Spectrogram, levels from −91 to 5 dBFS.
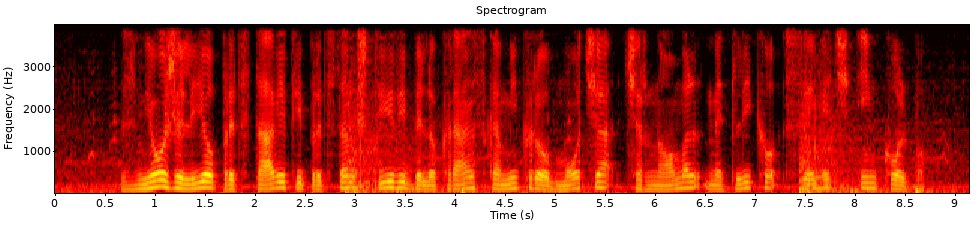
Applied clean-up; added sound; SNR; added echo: none; Fireworks; 14 dB; none.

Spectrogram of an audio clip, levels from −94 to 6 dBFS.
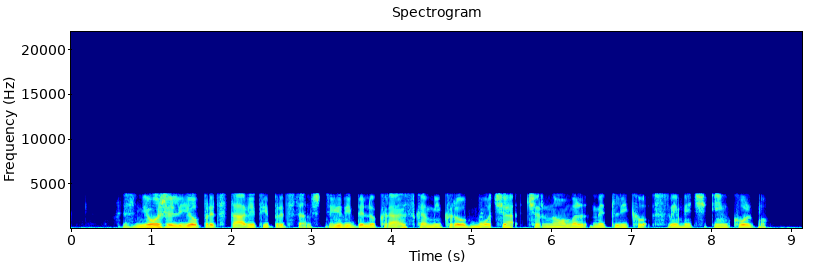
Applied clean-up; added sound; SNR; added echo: neural diffusion model UNIVERSE++.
